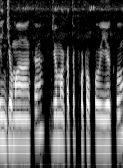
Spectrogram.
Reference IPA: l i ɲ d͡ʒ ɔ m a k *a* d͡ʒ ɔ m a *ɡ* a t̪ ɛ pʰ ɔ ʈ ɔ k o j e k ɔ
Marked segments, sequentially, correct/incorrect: correct, incorrect

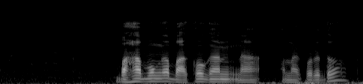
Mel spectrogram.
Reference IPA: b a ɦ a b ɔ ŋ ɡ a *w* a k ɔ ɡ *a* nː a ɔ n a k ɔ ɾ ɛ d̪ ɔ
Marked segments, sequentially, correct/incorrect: incorrect, correct

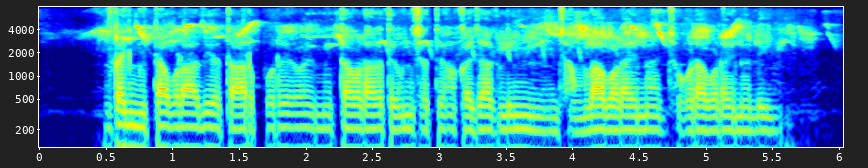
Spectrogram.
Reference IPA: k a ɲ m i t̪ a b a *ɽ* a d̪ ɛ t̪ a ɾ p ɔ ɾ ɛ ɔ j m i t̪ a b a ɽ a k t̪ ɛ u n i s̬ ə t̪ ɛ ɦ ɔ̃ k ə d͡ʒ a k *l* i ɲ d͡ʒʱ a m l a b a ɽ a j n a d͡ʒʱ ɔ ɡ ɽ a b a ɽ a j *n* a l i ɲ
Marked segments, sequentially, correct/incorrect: correct, correct, correct

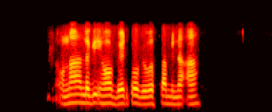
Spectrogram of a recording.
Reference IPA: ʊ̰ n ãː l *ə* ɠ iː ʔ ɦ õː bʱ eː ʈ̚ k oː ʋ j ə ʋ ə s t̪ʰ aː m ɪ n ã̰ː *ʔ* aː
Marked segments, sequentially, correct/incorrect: correct, correct

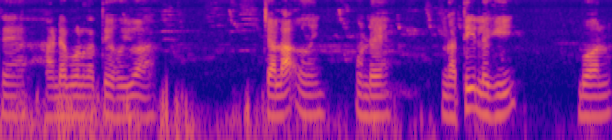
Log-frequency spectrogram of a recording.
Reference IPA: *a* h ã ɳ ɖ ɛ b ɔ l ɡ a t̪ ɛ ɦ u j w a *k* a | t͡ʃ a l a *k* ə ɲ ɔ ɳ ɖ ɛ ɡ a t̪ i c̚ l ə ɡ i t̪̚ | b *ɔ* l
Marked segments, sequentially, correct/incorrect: incorrect, incorrect, incorrect, correct

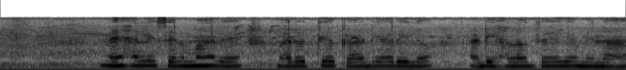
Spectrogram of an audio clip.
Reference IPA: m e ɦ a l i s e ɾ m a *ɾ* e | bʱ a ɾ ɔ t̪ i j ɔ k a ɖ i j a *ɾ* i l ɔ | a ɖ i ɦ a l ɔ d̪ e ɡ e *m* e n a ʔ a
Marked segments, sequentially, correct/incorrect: correct, correct, correct

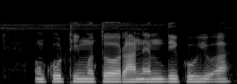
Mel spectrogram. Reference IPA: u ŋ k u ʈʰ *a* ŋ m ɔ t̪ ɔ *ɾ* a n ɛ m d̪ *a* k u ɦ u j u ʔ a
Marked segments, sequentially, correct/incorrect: incorrect, correct, incorrect

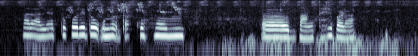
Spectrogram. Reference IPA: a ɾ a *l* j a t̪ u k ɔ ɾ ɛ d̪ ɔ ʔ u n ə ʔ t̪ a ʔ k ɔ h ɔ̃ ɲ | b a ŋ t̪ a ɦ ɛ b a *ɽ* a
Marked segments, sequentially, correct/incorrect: correct, correct

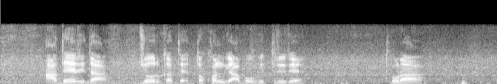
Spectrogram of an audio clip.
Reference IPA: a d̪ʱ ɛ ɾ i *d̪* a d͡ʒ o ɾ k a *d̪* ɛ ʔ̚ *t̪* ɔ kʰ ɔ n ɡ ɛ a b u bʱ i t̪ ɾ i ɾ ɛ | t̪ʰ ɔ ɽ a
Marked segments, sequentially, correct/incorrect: correct, incorrect, correct

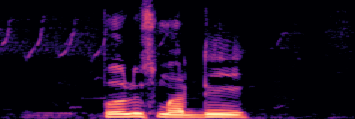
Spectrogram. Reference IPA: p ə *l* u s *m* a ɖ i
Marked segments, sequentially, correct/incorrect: correct, correct

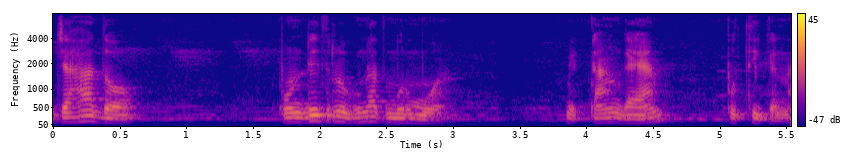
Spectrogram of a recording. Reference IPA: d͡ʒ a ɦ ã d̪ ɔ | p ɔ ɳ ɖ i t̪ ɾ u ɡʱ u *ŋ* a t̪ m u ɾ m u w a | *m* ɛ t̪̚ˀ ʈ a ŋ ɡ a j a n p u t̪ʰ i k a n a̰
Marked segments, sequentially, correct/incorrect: incorrect, correct

